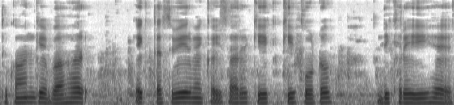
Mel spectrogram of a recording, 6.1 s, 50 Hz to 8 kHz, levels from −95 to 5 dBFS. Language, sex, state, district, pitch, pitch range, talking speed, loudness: Hindi, male, Gujarat, Valsad, 130 Hz, 125-135 Hz, 140 wpm, -18 LUFS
